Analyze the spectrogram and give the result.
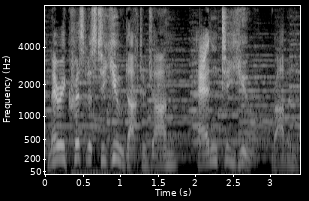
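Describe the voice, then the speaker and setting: An actor playing an earnest, grave masked crime-fighting hero in a comic superhero audio drama. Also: male voice, medium pitch, sing-song, moderate pace, creaky, music in the background. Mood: solemn. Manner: earnest, solemn hero delivery. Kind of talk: old-time superhero radio parody.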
